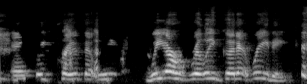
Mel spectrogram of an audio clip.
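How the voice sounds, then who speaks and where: High-pitched woman with a Southern US accent, animated tone and lively intonation at a moderate pace. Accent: very Southern. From Mississippi. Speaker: former teacher, parent advocate. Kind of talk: interview.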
